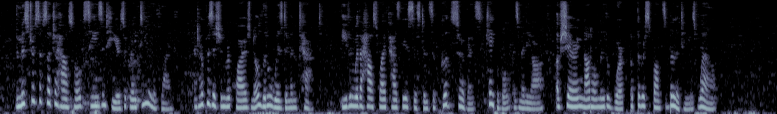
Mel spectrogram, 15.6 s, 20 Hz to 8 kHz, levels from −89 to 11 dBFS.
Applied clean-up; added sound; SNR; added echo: classical method Wiener filter.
